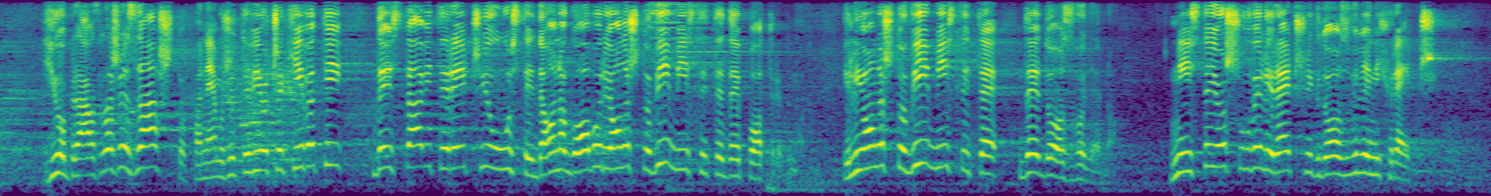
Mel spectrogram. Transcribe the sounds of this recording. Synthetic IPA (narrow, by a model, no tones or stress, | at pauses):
iobɾazlˠaʒezaʃt̪o̞panɛmoʒet̪eʋiːo̞t͡ʃekiːʋat̪i | d̪ajust̪aʋit̪eɾeːt͡ʃiouːst̪aid̪ao̞naɡo̞ʋo̞ɾio̞noʃt̪o̞ʋiːmislit̪e̞d̪aje̞po̞t̪ɾḛbno̞̰ | ilio̞noʃt̪o̞ʋiːmislit̪e̞d̪aje̞d̪o̞zʋo̞ʎḛno̰ | niːst̪e̞jo̞ʃuʋeliɾet͡ʂnikd̪o̞zʋo̞ʎenixɾeːt͡ʂi̥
